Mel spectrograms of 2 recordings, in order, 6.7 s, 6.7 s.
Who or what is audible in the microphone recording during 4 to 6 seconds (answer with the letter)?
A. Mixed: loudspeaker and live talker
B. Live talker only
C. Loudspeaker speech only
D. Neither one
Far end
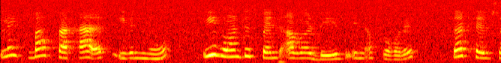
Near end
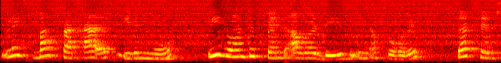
C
